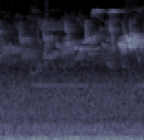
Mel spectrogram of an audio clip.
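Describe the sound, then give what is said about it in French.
A European robin sings, thin high warbling and trilling phrases running continuously over a steady low outdoor rumble, with no voices. “Rouge gorge là.”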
